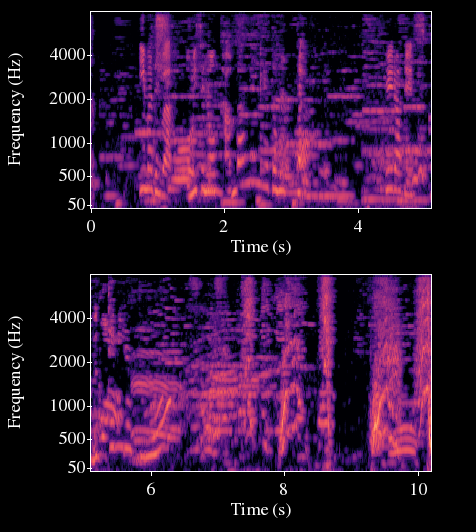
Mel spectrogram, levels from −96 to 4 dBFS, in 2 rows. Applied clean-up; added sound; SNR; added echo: classical method Wiener filter.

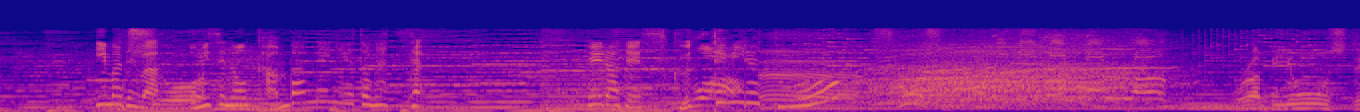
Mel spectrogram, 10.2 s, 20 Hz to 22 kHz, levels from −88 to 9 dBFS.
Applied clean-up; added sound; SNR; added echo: none; none; none; none.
